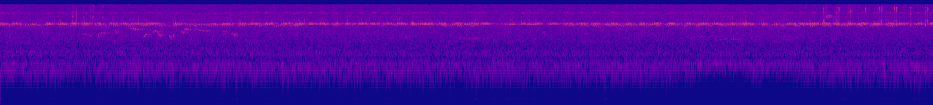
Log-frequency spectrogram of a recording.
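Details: Flowery meadow chorus of grasshoppers: a constant shrill insect tone for the whole stretch, a few faint chirpy notes early on, and a burst of quick rasping pulses near the close.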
